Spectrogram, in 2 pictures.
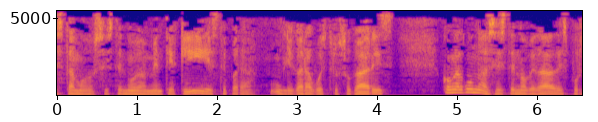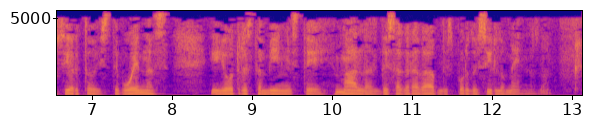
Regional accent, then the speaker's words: Loja, Ecuador; yo soy de la provincia de Loja. Qué alegría saber que en mi tierra natal, donde yo nací

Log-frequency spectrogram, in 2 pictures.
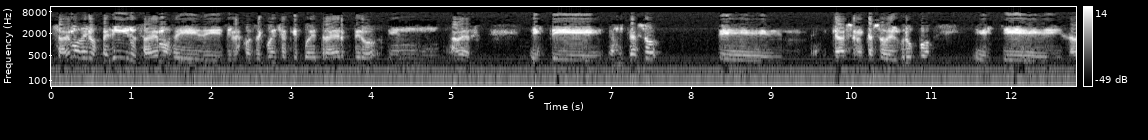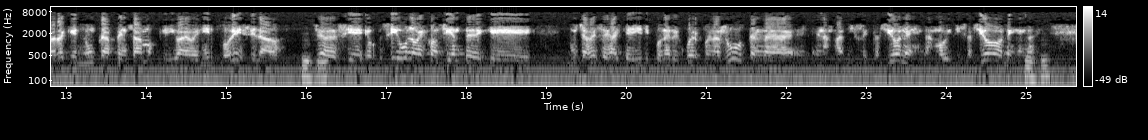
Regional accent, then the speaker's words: Mendoza, Argentina; acá en General Alvear, específicamente, para que se ubiquen, nosotros estamos a 330 kilómetros de la ciudad capital, al sur, o sea que nosotros somos los mendocinos más vecinos de ustedes.

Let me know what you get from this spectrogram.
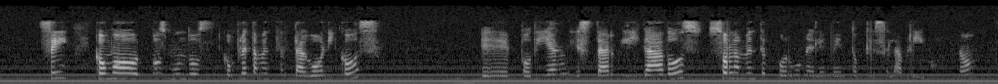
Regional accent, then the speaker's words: Cochabamba, Bolivia; yo soy de Cochabamba.

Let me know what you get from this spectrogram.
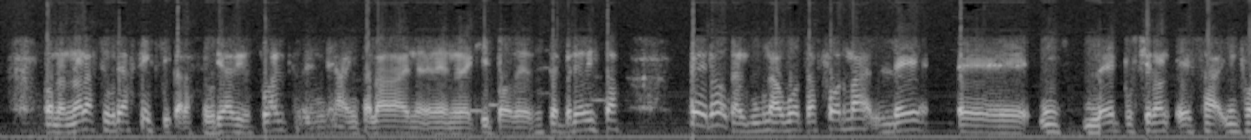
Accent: Córdoba, Argentina; te explico, no, soy cordobés, yo no soy santafesino.

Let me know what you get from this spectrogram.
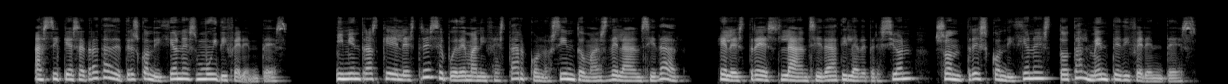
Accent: United Kingdom; el gobierno del Reino Unido, de donde soy, como habrá podido comprobar por mi acento

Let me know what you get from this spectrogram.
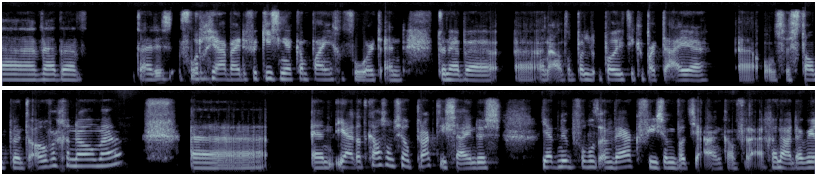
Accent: Netherlands; En wij zijn dan als Nederlanders natuurlijk geboren in een van de rijkste landen ter wereld.

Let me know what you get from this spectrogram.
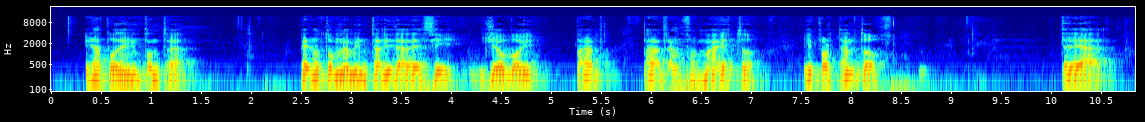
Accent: Marchena, Andalusia, Spain; Yo sabía que cuando íbamos a Sevilla, soy de Marchena, íbamos a Sevilla, al médico

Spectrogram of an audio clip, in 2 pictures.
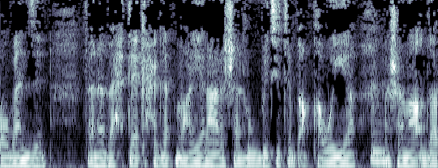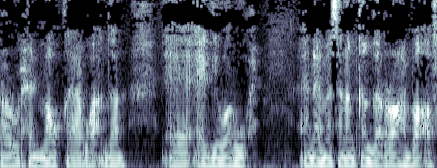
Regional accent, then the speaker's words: Egypt; احنا بنحب كمصريين بنحب الحادق جدا

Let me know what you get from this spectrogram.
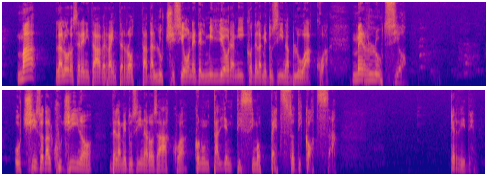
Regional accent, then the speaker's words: Bari, Apulia, Italy; appena io dico a un non pugliese che sono di Bari

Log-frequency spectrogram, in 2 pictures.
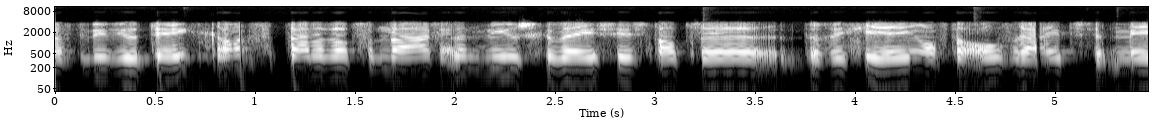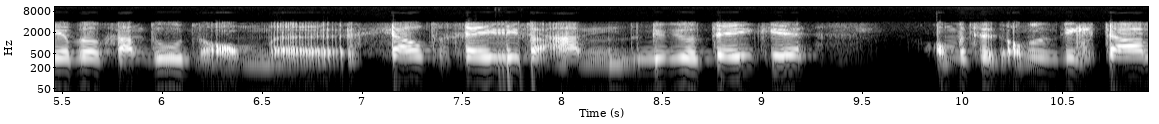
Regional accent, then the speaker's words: Nijmegen, Gelderland, Netherlands; Ik kom uit Nijmegen.

